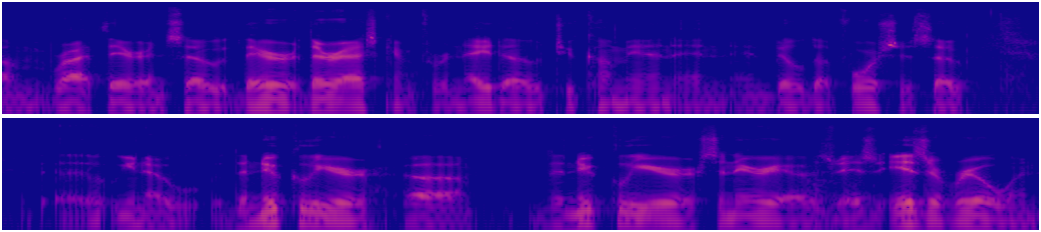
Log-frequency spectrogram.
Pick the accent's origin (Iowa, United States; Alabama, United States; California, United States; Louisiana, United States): Alabama, United States; I'm just from Alabama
